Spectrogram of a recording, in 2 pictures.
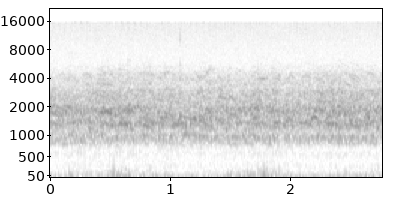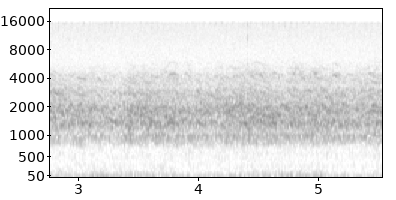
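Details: Greater white-fronted geese by the thousands wintering south of Uvalde, South Texas, as pelicans take off to join them; steady wall of overlapping high honks and yelps, with low wind-like rumbling throughout.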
